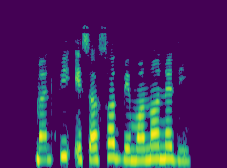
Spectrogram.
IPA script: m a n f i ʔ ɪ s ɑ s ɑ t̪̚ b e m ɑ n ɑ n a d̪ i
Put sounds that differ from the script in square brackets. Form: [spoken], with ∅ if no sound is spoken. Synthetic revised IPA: m a n f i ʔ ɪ s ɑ s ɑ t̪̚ b e m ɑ n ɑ n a d̪ i

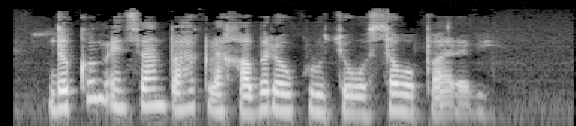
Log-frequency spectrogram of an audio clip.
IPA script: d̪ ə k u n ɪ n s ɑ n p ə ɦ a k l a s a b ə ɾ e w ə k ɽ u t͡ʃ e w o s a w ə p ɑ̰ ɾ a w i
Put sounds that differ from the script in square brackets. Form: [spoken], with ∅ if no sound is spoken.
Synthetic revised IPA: d̪ ə k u [m] ɪ n s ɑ n p ə ɦ a k l a [x] a b ə ɾ [a] w ə k ɽ u t͡ʃ e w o s a w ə p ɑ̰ ɾ a w i

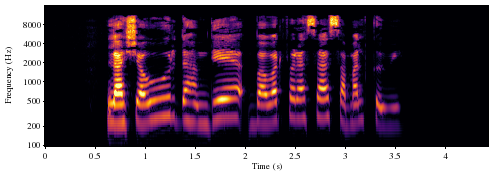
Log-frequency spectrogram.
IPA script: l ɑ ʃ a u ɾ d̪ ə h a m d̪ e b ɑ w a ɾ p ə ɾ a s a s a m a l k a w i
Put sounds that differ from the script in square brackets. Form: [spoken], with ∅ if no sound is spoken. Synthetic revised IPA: l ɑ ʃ a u ɾ d̪ ə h a m d̪ e b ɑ w a ɾ p ə ɾ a s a s a m a l k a w i

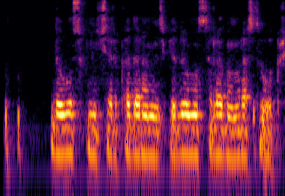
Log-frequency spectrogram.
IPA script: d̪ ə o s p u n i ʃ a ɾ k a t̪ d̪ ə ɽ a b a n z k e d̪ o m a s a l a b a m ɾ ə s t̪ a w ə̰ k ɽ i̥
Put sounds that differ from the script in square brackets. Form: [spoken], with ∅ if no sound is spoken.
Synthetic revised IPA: d̪ ə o s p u n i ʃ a ɾ k a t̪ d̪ ə [ɾ] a [m] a n z k e d̪ o m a s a l a b a m ɾ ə s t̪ a w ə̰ k ɽ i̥

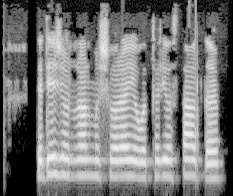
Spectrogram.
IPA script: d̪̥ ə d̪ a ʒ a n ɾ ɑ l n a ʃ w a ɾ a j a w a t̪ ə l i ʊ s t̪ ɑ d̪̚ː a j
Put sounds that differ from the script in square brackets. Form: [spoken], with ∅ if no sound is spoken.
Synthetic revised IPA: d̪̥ ə d̪ [e] ʒ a n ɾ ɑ l [m] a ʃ w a ɾ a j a w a t̪ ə l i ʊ s t̪ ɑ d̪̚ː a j

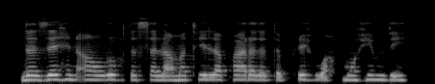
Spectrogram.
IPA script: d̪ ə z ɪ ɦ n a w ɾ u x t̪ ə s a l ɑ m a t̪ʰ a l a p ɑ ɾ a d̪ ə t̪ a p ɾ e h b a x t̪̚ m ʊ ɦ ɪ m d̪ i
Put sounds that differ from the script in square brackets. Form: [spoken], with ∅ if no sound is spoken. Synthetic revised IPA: d̪ ə z ɪ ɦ n a w ɾ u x [d̪] ə s a l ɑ m a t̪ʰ [i] l a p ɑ ɾ a d̪ ə t̪ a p ɾ e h [w] a x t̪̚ m ʊ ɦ ɪ m d̪ i

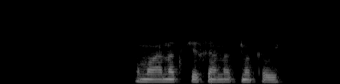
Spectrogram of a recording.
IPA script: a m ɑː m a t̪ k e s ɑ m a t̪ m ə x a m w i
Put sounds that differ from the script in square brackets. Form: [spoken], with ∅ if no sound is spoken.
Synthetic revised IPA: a m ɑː [n] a t̪ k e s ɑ [n] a t̪ m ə [k] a [∅] w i

